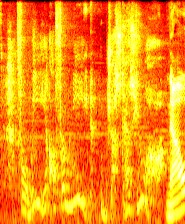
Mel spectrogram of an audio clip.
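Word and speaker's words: Nede: for we are from need just as you are now I finally know how to pronounce the name of that planet it's need it's not Ned which some people tried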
